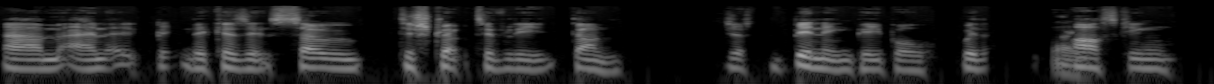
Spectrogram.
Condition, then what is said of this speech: Stuttering. I felt stupid in prison, but it's the choice I made then as a much heavier stammerer than I am now.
